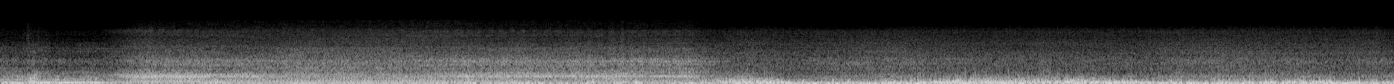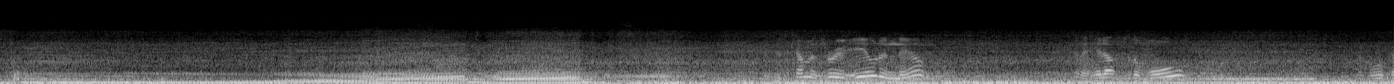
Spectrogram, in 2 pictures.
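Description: A motorcycle engine drones steadily while riding.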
